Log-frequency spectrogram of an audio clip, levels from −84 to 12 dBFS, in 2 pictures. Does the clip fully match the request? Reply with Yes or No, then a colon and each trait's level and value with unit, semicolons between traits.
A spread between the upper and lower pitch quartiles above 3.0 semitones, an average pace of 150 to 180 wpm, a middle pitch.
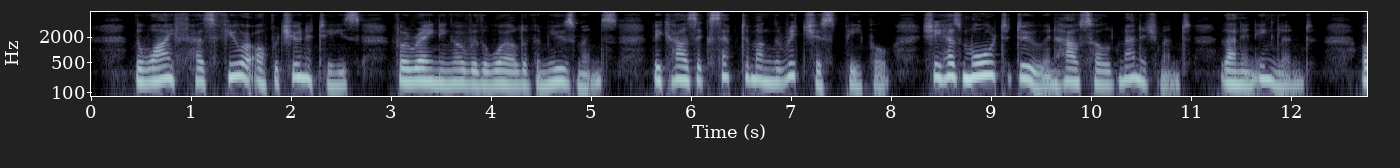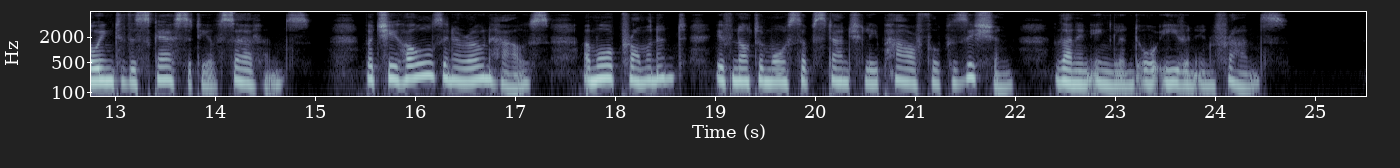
No: average, 3.9 semitones; average, 140 wpm; medium, 180 Hz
